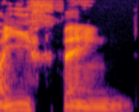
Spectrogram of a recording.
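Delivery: hífen drawn out very slowly; slow demonstration. Shown as a demonstration. Teacher to class, showing how hífen is read: very slow. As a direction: stretch out hífen so each sound is heard. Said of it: "A gente não consegue ler assim".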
